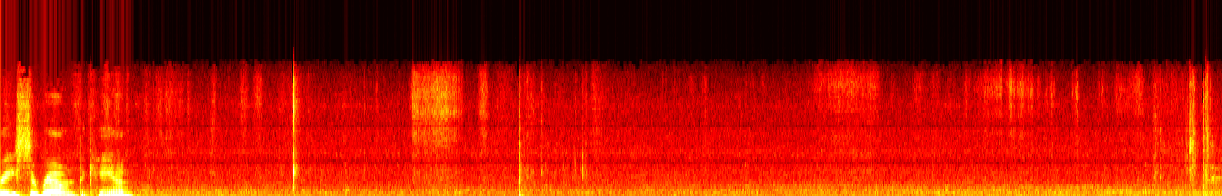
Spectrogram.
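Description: A pencil scratches lightly across cardboard.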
